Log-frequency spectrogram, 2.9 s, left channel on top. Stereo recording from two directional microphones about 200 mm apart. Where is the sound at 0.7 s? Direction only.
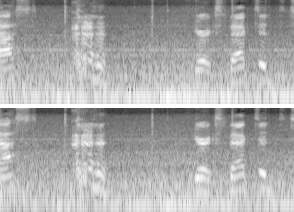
20° right (ahead or behind).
